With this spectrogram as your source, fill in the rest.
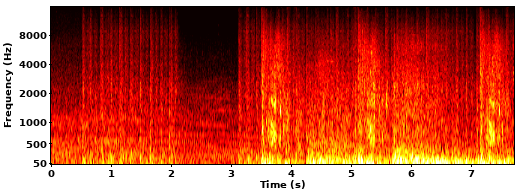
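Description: Video game gunfire in Borderlands, loud rapid bursts of automatic shots and heavy blasts over a vehicle's engine rumble, with a brief lull before dense firing resumes and continues to the end.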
